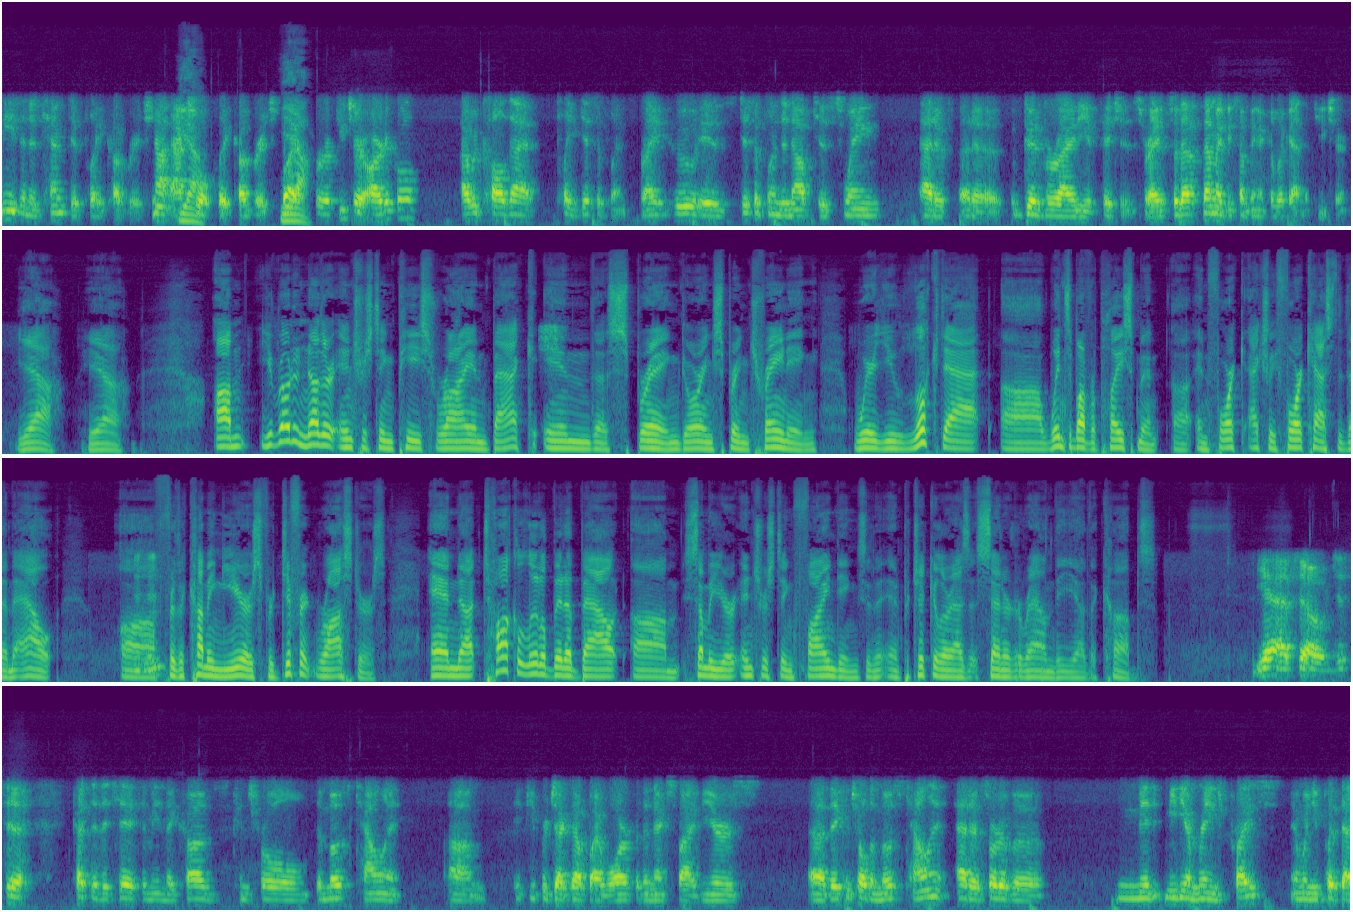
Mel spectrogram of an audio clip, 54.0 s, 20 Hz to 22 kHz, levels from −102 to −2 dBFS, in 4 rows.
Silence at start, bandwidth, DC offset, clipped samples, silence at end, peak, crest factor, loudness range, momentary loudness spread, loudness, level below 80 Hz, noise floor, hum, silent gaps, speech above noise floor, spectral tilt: 0 s; 14.5 kHz; under 0.1%; under 0.1%; 0 s; -2 dBFS; 20 dB; 5 LU; 12 LU; -21 LUFS; -48 dBFS; -62 dBFS; none; none; 41 dB; -6 dB/octave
